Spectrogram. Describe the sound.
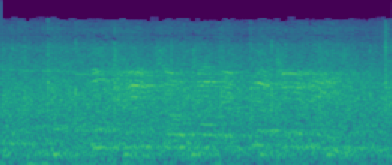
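A football stadium crowd applauds substituted player Fabian Kloß, a steady, dense wash of clapping and murmuring voices that holds at an even level for the whole moment.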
